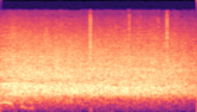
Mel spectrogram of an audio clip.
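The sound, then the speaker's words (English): A crowd at the Democratic National Convention in Chicago applauds former First Lady Michelle Obama, a dense, steady wash of clapping that holds at an even level for the whole stretch. “Huge applause for former First Lady Michelle Obama at the Democratic National Convention here in Chicago.”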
